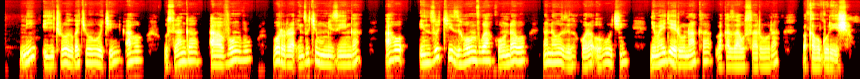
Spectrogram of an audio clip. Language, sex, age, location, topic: Kinyarwanda, male, 18-24, Kigali, health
